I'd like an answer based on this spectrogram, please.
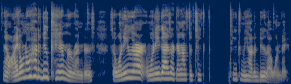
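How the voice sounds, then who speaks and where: A woman's voice: fairly high pitch, very animated, quick pace, dry recording. A woman at home making a casual coding tutorial, rambling through jokey asides as she works. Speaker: tutorial maker.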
